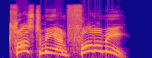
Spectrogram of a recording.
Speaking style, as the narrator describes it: Hak Chul shouted

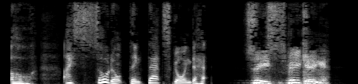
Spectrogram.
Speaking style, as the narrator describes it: He roared

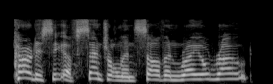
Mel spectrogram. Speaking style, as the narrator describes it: Harry Rex blurted

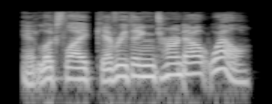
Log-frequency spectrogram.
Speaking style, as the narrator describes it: Tuesday said

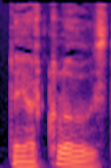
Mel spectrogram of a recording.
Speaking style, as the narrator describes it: muttered Willie

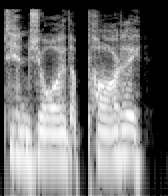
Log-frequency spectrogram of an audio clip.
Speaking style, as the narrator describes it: William grunted

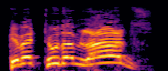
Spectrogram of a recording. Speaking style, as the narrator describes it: Sir Stuart bellowed, his voice rising above the cacophony of screams with the silvery clarity of a trumpet

